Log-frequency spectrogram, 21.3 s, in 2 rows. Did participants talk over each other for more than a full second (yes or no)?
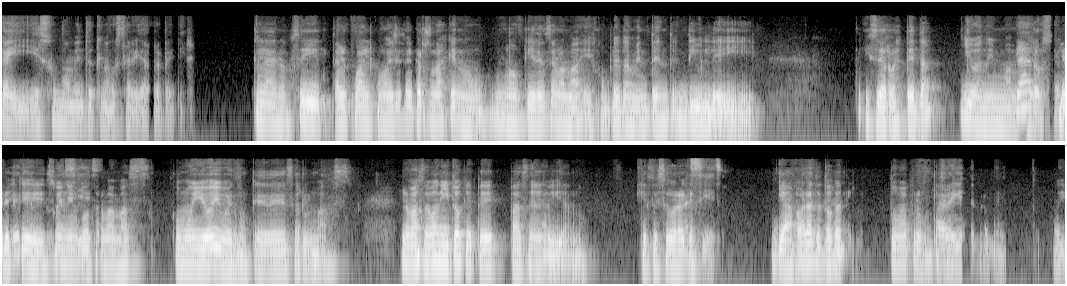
yes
